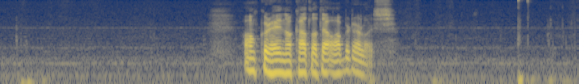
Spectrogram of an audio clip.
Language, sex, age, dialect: Faroese, male, 61+, Norðurstreymoy/Eysturoy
